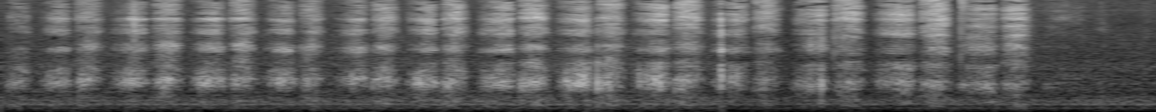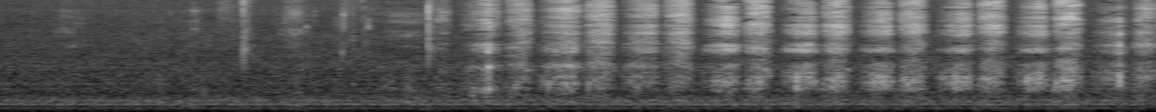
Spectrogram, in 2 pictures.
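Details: Heavy, rapid rasping breaths from a bulldog, about two to three per second, pausing into near quiet for a few seconds midway before the snorting breathing resumes.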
